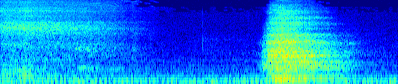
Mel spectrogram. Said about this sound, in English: Feel a breath. Take a breath in.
